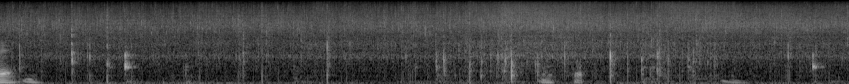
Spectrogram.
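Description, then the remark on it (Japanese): Bacon frying in a pan: a steady, bright sizzling hiss dotted with sharp crackles and pops, plus occasional soft scrapes from stirring. No one speaks. “でほんのり、あのー、焼き色が表面についてきたらここに玉ねぎを加えます。”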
